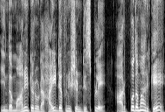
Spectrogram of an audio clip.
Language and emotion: Tamil, surprised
